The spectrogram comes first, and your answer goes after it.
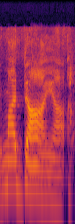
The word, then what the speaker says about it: madaya: and when madanya see you say madaya like i'm good like you you make a emphasis on the second syllable madaya like i'm good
